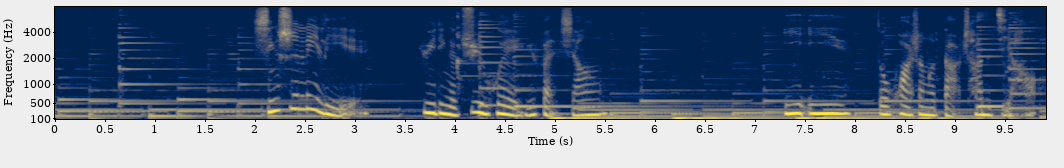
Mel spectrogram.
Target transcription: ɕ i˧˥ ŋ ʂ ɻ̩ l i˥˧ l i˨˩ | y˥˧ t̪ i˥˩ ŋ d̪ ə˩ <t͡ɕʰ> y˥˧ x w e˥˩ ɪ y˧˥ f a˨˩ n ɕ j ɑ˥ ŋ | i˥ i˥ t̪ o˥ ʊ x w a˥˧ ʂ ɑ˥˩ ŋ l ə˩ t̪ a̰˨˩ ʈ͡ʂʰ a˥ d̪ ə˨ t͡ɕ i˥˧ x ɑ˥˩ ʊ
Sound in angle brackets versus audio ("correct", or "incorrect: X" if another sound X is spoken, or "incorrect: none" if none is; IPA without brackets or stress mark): incorrect: t͡ɕ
